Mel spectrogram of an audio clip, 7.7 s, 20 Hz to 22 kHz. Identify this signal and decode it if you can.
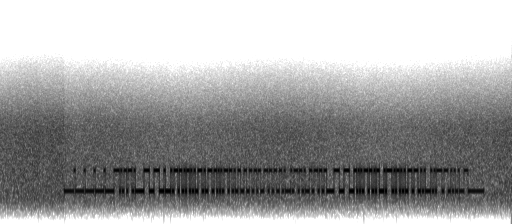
RTTY (50 baud, 450 Hz shift), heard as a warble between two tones, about 730 Hz centre, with radio static. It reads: OOK DAAR WIL IK U VOOR BEDANKEN.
